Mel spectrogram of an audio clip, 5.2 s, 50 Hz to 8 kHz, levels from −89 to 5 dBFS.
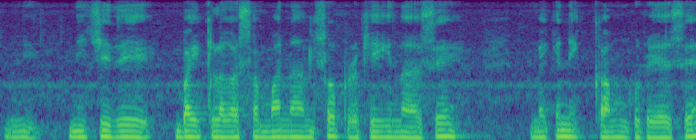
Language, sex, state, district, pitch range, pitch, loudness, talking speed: Nagamese, male, Nagaland, Dimapur, 115-125 Hz, 120 Hz, -18 LUFS, 160 wpm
